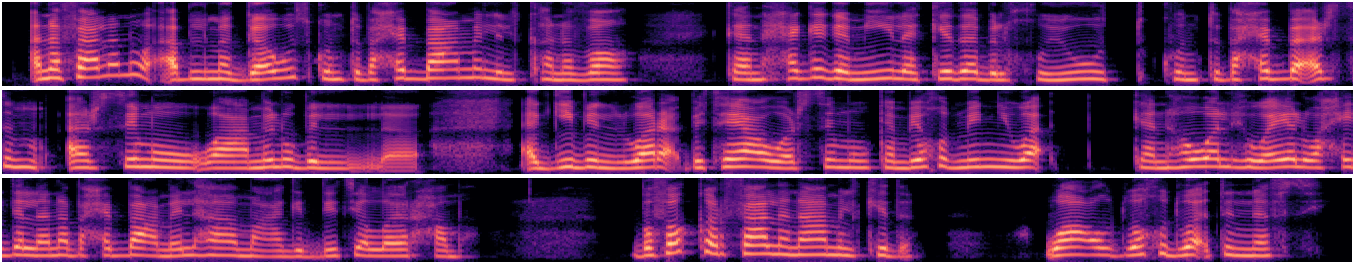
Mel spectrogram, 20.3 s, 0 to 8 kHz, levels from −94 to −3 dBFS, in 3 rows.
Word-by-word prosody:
أنا 295 +4 +5
فعلًا 325 +4 +4
وقبل 265 -8 0
ما 260 - +2
أتجوز 250 +7 +2
كنت 255 -2 -3
باحب 265 +3 -1
أعمل 295 -4 0
الcanvas 235 -1 -2 0.5
كان 240 -1 -1
حاجة 280 +4 -3
جميلة 265 -1 +1
كده 270 +2 +2
بالخيوط، 235 +2 -3 0.2
كنت 250 -1 -5
باحب 260 +2 -1
أرسم 265 0 +1 0.2
أرسمه 245 +3 +1
وأعمِلُه 225 +3 +1
بال 215 - -3 0.5
أجيب 235 +5 0
الورق 245 +1 +3
بتاعه 265 +2 +3
وأرسمه 240 +2 -1
كان 235 -1 -4
بياخد 260 +2 +1
مِنّي 260 +1 0
وقت، 250 0 +2 0.3
كان 230 -2 -3
هو 260 +3 +4
الهواية 255 -1 +2
الوحيدة 255 +1 0
اللي 245 -1 +2
أنا 250 +2 -1
باحب 245 0 -7
أعملها 250 +1 0
مع 220 -3 -6
جدتي 215 +4 -5
الله 225 -1 0
يرحمها. 215 -3 -8 0.8
بافكر 330 +6 +3
فعلًا 295 -2 +2
أعمل 270 -2 0
كده، 250 +2 -5 0.6
وأقعد 260 -1 +3
وأخُد 275 -1 +1
وقت 270 +1 +2
لنفسي. 235 0 -5
250 Hz, 140 wpm, -23 LUFS, 235-270 Hz, 0.8 s, أنا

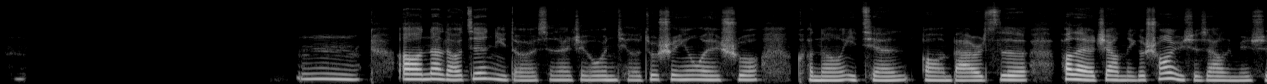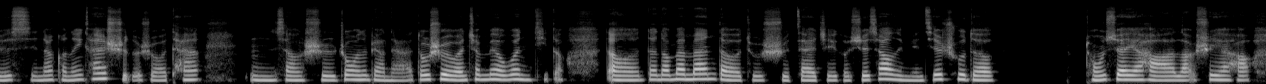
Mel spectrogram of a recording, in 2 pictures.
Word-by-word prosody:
嗯。 245 - -18 2.7
嗯， 250 -3 -3 0.4
呃， 240 0 +6
那 245 +1 +3
了 210 -3 +1
解 260 +5 -1
你 235 -5 -2
的 190 -1 -5
现 200 +1 -8
在 200 0 -3
这 205 +1 -7
个 200 - -3
问 205 0 0
题 200 0 -9
了。 195 -1 -5
就 220 +3 -3
是 220 -1 -1
因 215 0 0
为 210 -1 0
说 210 0 -2 0.4
可 200 - -5
能 190 +1 +1
以 210 - -1
前， 195 0 -2
嗯， 190 -2 -1
把 185 -1 +1
儿 185 0 +1
子 200 +1 +1 0.3
放 240 -1 +6
在 210 -3 +6
这 200 +2 0
样 200 -2 +2
的 195 - -3
一 - - -4
个 200 - -2
双 260 +5 +1
语 - - 0
学 205 -2 -5
校 190 0 -2
里 185 - -3
面 180 +1 -3
学 190 +1 -3
习， 200 0 -7
那 200 +2 -1
可 210 -1 -5
能 195 +1 -2
一 - - -3
开 255 +4 +1
始 280 - -1
的 195 +1 -7
时 195 - -7
候， 185 0 -3
他， 215 +1 -2 0.5
嗯， 195 -1 -1
像 200 -1 -1
是 195 -1 -1
中 220 +3 0
文 215 - +2
的 215 - 0
表 205 -3 -1
达 180 +1 -5
都 220 +1 +2
是 230 -1 +5
完 195 0 +3
全 220 +3 -1
没 230 +1 +2
有 215 -2 +3
问 225 -1 +1
题 210 +2 -14
的， - - -9 0.4
呃， 200 -1 +3
但 220 +1 -1
到 220 0 +2
慢 235 0 +4
慢 240 +1 +4
地 205 -5 +2
就 195 0 -6
是 190 0 -3
在 190 0 0
这 195 +1 -5
个 185 -1 -7
学 200 +2 0
校 240 +3 +4
里 210 -2 0
面 185 -1 -2
接 225 +5 +1
触 235 0 0
的 200 -3 +2 0.9
同 200 -1 +1
学 220 0 +4
也 215 0 +4
好， 195 -2 +2
老 190 0 -1
师 220 - -1
也 205 -1 +2
好， 200 0 -2
205 Hz, 225 characters per minute, -22 LUFS, 195-220 Hz, 2.7 s, 呃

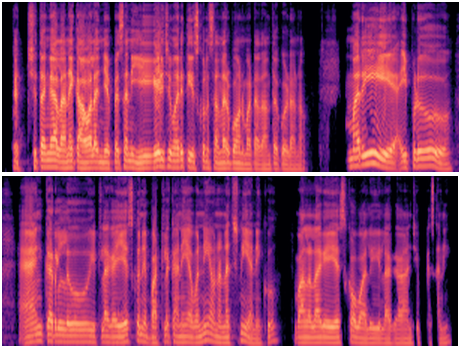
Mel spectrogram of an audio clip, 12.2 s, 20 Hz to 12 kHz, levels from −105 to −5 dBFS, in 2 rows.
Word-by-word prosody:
ఖచ్చితంగా 135 0 +2
అలానే 120 0 +5
కావాలి 120 +1 +6
అని 115 -1 -2
చెప్పేసి, 115 +2 -1
అని 125 - -1 0.3
ఏడ్చి 145 +1 +3
మరి 130 - +3
తీసుకున్న 125 0 -1
సందర్భం 110 0 0
అనమాట 95 -1 -5
అదంతా 90 +2 -6
కూడాను. 85 -1 -7 0.7
మరి 170 +5 +5 0.5
ఇప్పుడు 150 +2 -2 0.9
యాంకర్‌లు 125 -1 -1 0.3
ఇట్లాగా 110 -1 -3
ఏసుకునే 125 0 -4
బట్టలు 110 +5 -6
కానీ 110 -1 -4
అవన్నీ 110 +7 -4
ఏమైనా 105 -5 -5
నచ్చినాయా 125 -1 -4
నీకు? 85 - -12 0.4
వాళ్ళలాగ 105 0 0 0.2
ఏసుకోవాలి 95 -2 -5
ఇలాగా 90 0 -7
అని 90 - -15
చెప్పేసి - - -19
అని. 95 +3 -15
110 Hz, 150 wpm, -25 LUFS, 100-125 Hz, 0.9 s, కావాలి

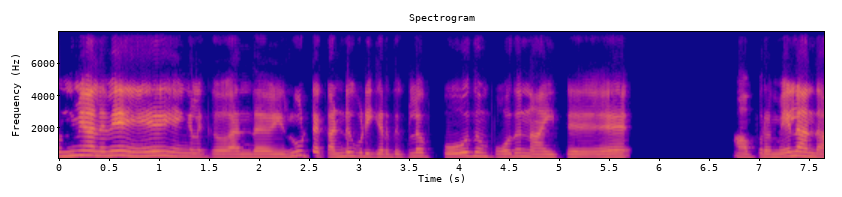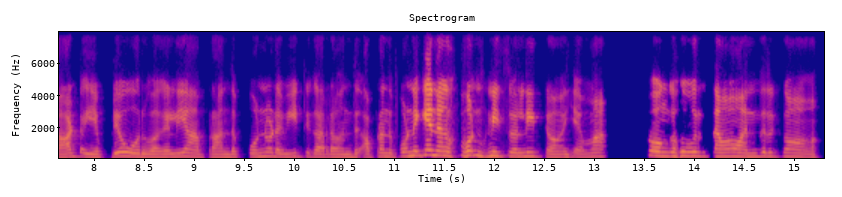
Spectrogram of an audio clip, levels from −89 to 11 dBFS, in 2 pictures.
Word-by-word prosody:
உண்மயாலுமே 275 +1 +4 0.6
எங்களுக்கு 205 -3 -8 0.2
அந்த 190 0 -6 0.3
ரூட்ட 260 0 -4
கண்டுபிடிக்கிறதுக்குள்ள, 205 -1 -5 0.2
போதும் 230 +2 -4
போதும்ன்னாயிட்டு. 185 -3 -5 1.6
அப்புறம் 195 0 -8
மேலு 245 +6 +4
அந்த 220 -4 -3
ஆட்டோ, 225 0 -1
எப்டியோ 190 +7 -2
ஒரு 200 -2 -4
வகையிலயே 195 +5 -1
அப்புறம் 185 -1 -6
அந்த 180 0 -6
பொண்ணோட 220 +2 -4
வீட்டுக்காரர் 195 -3 -5
வந்து 180 +3 -6
அப்புறம் 215 +3 -6
அந்த 210 -2 -7
பொண்ணுக்கே 275 +5 +10
நாங்க 275 -2 +8
போன் 285 +2 +3
பண்ணி 260 +2 +4
சொல்லிட்டோம். 210 -6 0 0.2
எம்மா 220 +4 -3 0.6
உங்க 245 -1 -1
ஊருக்கு 250 -2 -3
தான் 235 +1 +1
வந்துருக்கோம். 215 -1 -5
215 Hz, 120 wpm, -24 LUFS, 195-240 Hz, 1.6 s, பொண்ணுக்கே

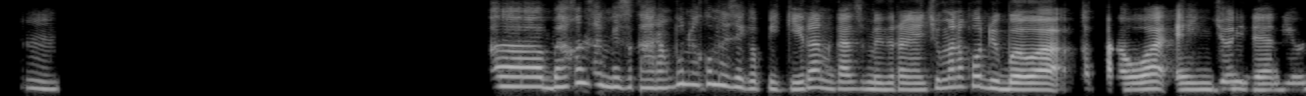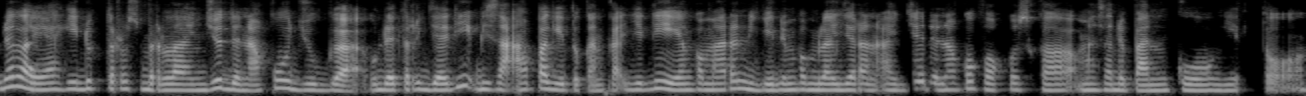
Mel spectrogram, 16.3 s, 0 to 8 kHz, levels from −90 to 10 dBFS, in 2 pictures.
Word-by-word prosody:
Mhm. 230 -4 -6 2.7
Eee, 300 0 +5
bahkan 300 +9 +1
sampai 310 -5 -1
sekarang 260 -1 -2
pun 380 - -2
aku 360 - -5
masih 290 -6 -1
kepikiran, 225 +3 -1
Kak, 220 0 +1
sebenernya. 205 -1 0
Cuman 275 +6 0
aku 315 - 0
dibawa 210 -6 +6 0.2
ketawa, 215 -1 +3 0.2
enjoy, 210 +2 -1
dan 200 -1 -1
ya 205 - -6
udahlah 270 +6 +2
ya 205 0 +1
hidup 220 +3 -4
terus 220 0 -4
berlanjut, 190 +3 0
dan 190 - -1
aku 255 - -4
juga 185 -3 +1
udah 195 0 +2
terjadi, 205 +8 -1
bisa 210 0 -1
apa 215 +2 +2
gitu 190 -2 -2
kan, 175 +1 -5
Kak. 195 - -3
Jadi 200 0 +1
yang 195 - -4
kemaren 200 +4 -1
dijadiin 195 -1 -2
pembelajaran 195 -1 0
aja 185 +5 -5
dan 195 -2 -4
aku 230 +3 -5
fokus 195 -2 -5
ke 185 0 -4
masa 190 0 -3
depanku 180 0 -2
gitu. 180 +2 -8
205 Hz, 170 wpm, -24 LUFS, 195-235 Hz, 2.7 s, dibawa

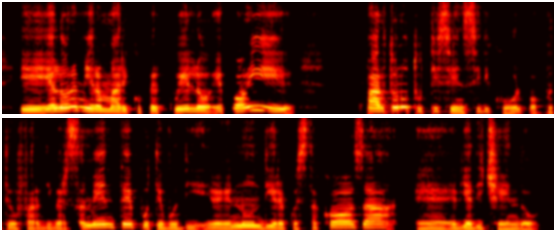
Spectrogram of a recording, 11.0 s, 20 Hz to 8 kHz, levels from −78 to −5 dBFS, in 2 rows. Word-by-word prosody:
e 195 -2 +2
e - - +4
allora 245 +4 +8
mi 245 -3 +7
rammarico 195 -2 0
per 190 0 -4
quello 195 -1 +3
e 210 - -7
poi 320 - +2 0.7
partono 240 +3 +6
tutti 225 -1 -11
i - - -6
sensi 185 -3 -4
di 215 -1 -12
colpa: 185 0 -8
potevo 170 +3 -9
fare 165 -1 -9
diversamente, 215 +9 0
potevo 175 -7 -6
dire 165 0 -6
non 195 +2 +1
dire 175 -2 -2
questa 170 +2 -9
cosa 220 +1 -1 0.2
e 160 -1 -7
via 170 0 +1
dicendo. 150 -3 -6
190 Hz, 145 wpm, -24 LUFS, 170-225 Hz, 0.7 s, allora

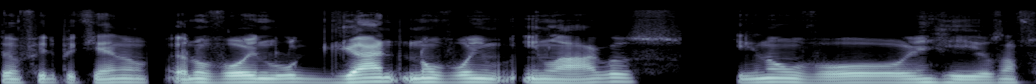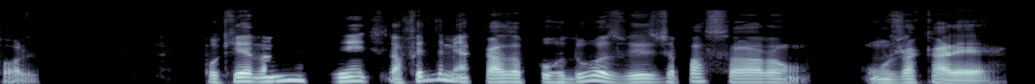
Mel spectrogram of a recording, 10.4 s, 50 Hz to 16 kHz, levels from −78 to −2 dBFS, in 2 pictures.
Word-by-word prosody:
tenho 110 - 0
um - - -15
filho 110 -1 -6
pequeno, 110 +3 -3
eu - - -2
não 115 -1 +1
vou 110 +2 +3
em 115 - +2
lugar 115 +3 +3
não 120 +1 +1
vou 115 +2 -1
em 115 -2 0
em 110 - -2
lagos 110 +5 -2 0.3
e 110 +1 -4
não 120 -1 0
vou 105 +2 0
em 110 - -1
rios 105 -2 -2
na 105 -1 -5
Flórida. 105 - -7 0.8
Porque 140 +5 +4
na 135 - +2
minha 165 +4 +1
frente 140 +2 0
na - - +1
frente 155 +3 0
da 195 - 0
minha - - +1
casa 125 0 +3
por 115 -2 -3
2 135 -3 +2
vezes 115 +2 0
já - - -2
passaram 115 -5 0 0.3
um 105 - -3
jacaré. 100 -5 +2
115 Hz, 215 wpm, -24 LUFS, 105-125 Hz, 0.8 s, Porque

